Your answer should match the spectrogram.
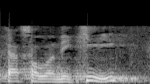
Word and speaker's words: Thessaloniki: Well, the old Roman city of Thessalonica lies underneath the modern city, which is the same name but kind of pronounced as Thessaloniki.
